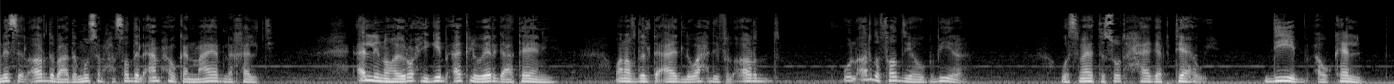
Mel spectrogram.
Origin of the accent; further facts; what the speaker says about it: Upper Egypt, Egypt; انا من الصعيد، واللي من الصعيد هيعرف كويس ويفهم كلامي.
